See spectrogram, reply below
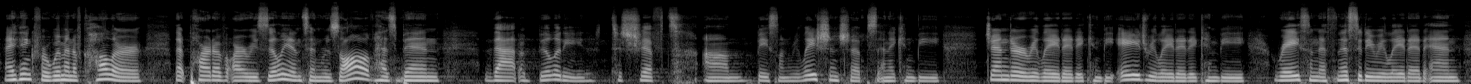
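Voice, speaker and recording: A woman's voice: fairly low pitch, steady tone, moderate pace, hardly any pauses, a little mellow, clear, resonant tone. A woman psychologist speaking thoughtfully and reflectively on a panel, with some fillers. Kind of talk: panel discussion talk. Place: university lecture hall. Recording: long hall reverb.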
